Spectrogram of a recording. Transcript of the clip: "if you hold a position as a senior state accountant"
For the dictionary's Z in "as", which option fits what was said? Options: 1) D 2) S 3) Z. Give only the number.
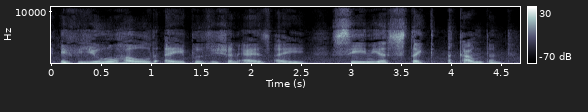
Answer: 3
